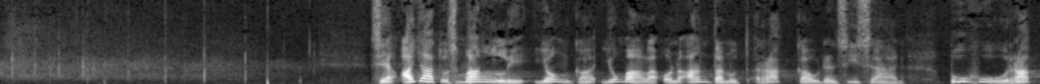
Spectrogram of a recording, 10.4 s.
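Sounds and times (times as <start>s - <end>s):
audience applause: 0.0s - 3.1s
speech: 3.8s - 10.3s.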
